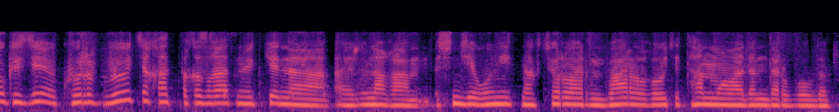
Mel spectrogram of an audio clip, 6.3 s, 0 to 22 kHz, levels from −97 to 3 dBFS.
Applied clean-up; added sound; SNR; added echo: neural separator model SepFormer DNS4.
